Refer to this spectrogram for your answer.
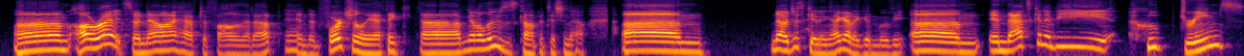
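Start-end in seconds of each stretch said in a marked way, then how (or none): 9.9-12.4 rising, question-like tune on Hoop Dreams. Naming a movie pick in a competition: rising question intonation. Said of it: "you said it with a question mark".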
